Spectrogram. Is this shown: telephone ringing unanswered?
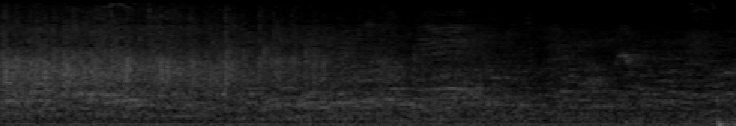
no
